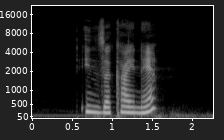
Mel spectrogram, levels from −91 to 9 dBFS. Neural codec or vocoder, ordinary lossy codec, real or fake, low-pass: none; MP3, 96 kbps; real; 14.4 kHz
